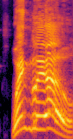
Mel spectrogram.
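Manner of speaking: acted loud call. Telling how a daughter shouts out a name, retelling a shouted name. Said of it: "she shouts out".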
